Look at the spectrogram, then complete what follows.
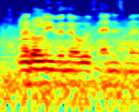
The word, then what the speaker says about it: Enys Men: don't even know if and his men is how it's pronounced it's Cornish for stone Island oh yes but yeah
